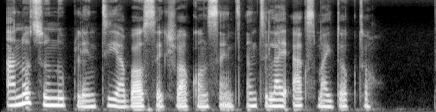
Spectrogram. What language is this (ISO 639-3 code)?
pcm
